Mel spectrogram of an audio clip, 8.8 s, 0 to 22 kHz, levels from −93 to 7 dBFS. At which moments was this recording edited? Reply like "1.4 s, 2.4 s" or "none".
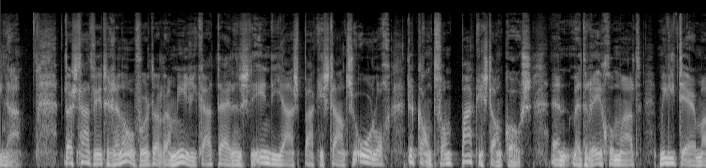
none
